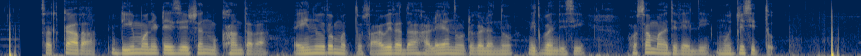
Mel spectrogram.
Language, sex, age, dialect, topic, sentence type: Kannada, male, 18-24, Mysore Kannada, banking, statement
